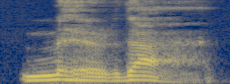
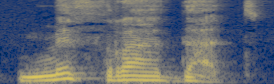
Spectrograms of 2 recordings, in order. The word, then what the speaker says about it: مهرداد: اشك واكثر ملوكهم معروفين ب مهرداد مهرداد باللغه البالويه التي هي تلفظ من قبل الرومان بشكل مثرادات مثرادات وعندهم من الملوك من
